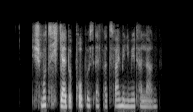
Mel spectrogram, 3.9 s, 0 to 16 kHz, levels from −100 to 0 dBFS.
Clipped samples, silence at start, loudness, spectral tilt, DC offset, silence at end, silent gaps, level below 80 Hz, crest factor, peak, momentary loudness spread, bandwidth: under 0.1%; 0.65 s; -28 LUFS; -2.5 dB/octave; under 0.1%; 0.75 s; 1.47-1.51 s; -72 dBFS; 26 dB; -6 dBFS; 17 LU; 7.8 kHz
